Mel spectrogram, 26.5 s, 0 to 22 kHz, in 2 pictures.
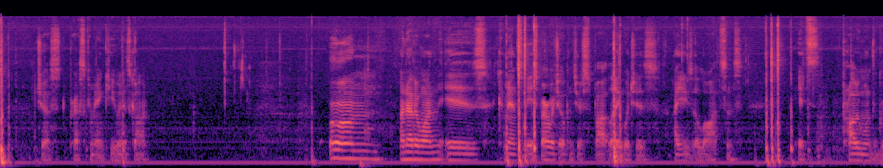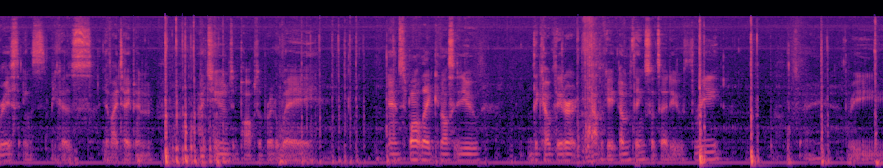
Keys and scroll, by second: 0.1 super+q, 15.9-17.1 typing, 18.2 typing.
